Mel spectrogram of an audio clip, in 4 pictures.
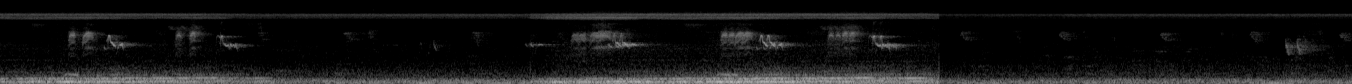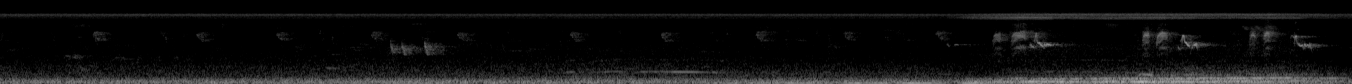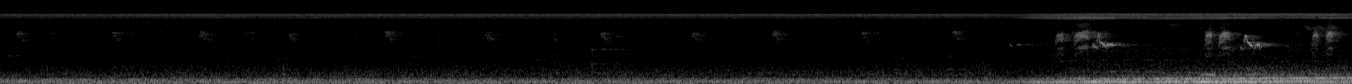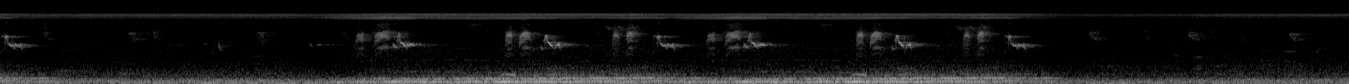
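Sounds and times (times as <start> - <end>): steady high hiss: 0.0 - 3.2, 3.8 - 9.4, 22.7 - 27.7, 36.3 - 51.5
low rumble: 0.0 - 9.5, 20.8 - 27.6, 37.0 - 52.0
birds chirping: 0.0 - 9.8, 20.8 - 28.4, 36.6 - 53.7.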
